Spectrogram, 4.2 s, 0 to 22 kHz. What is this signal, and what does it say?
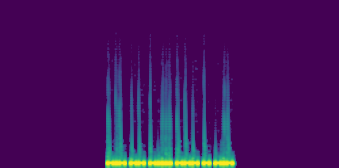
Morse code, heard as a keyed tone, about 50 wpm, 700 Hz. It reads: KM6OTK
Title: USA Call Signs - 6 Characters - 50wpm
